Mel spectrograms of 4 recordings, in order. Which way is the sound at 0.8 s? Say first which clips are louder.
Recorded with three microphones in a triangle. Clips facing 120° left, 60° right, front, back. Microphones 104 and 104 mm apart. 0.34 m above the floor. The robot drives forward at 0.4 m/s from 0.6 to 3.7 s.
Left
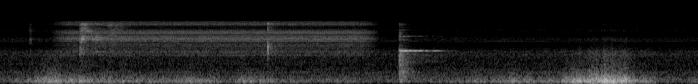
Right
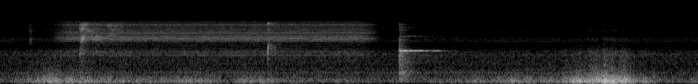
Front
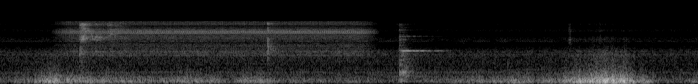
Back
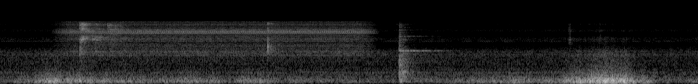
Even, back 1 dB; 50° right.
